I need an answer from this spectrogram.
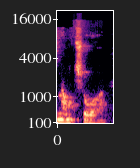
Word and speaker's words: Melchor: And I'm pronouncing it correctly. It is Melchor, Melchor.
